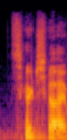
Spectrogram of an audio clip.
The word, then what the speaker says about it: Sergio: Sir Joy, man. It's kind of like how, that's actually how you kind of pronounce it in Spanish. Sergio.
